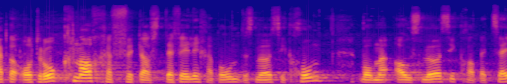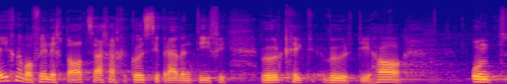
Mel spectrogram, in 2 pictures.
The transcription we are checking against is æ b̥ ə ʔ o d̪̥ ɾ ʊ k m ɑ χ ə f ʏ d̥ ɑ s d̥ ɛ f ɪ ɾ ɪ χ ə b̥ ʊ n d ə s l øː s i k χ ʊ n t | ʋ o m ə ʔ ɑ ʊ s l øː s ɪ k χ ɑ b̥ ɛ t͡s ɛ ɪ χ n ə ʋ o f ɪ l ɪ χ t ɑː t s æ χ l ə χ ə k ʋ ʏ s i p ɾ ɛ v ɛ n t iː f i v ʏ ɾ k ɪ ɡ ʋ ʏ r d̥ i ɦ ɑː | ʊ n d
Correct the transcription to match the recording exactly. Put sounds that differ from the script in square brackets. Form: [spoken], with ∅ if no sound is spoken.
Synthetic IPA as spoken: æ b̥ ə ʔ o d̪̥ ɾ ʊ k m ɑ χ ə f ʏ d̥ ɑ s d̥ ɛ f ɪ [l] ɪ χ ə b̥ ʊ n d ə s l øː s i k χ ʊ n t | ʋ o m ə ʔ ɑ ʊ s l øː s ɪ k χ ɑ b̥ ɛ t͡s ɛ ɪ χ n ə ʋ o f ɪ l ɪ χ t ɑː t s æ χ l ə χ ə k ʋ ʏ s i p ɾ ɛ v ɛ n t iː f i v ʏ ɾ k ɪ ɡ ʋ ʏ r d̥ i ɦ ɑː | ʊ n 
